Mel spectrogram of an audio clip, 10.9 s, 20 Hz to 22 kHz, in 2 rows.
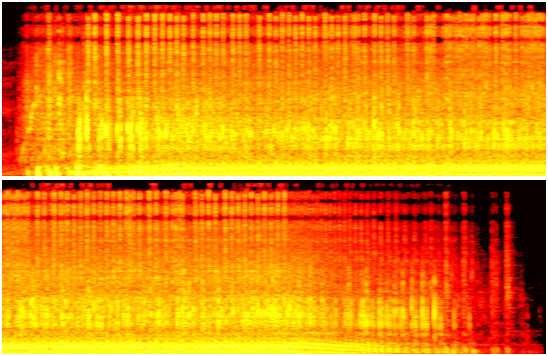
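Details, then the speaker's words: Fuel-injected Subaru 210 cc engine from a Ridgid pressure washer, used to repower a Scag edger in place of a Briggs L-head 3.5 hp, self-choking; fires quickly, steady even putter about eight seconds, no hunting or misses, normal idle. "this is a weird one because there's a fuel injector so you just turn it on and it's self choking and everything"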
